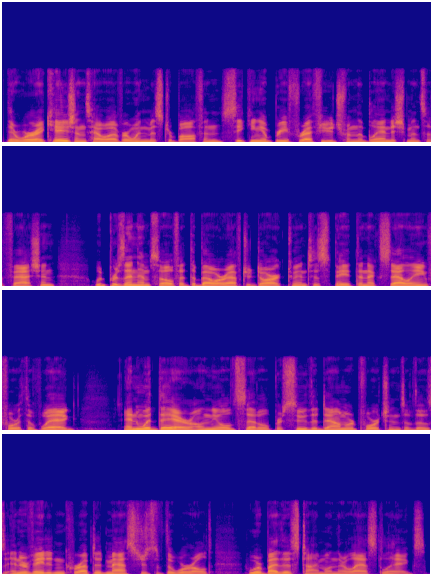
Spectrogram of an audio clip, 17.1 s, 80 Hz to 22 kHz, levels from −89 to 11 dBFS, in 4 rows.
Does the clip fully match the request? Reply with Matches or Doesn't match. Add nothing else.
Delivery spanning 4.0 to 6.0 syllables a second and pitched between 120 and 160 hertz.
Doesn't match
